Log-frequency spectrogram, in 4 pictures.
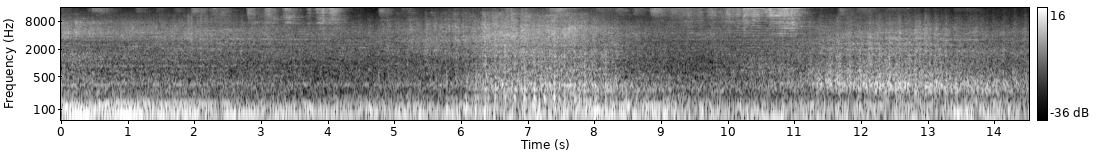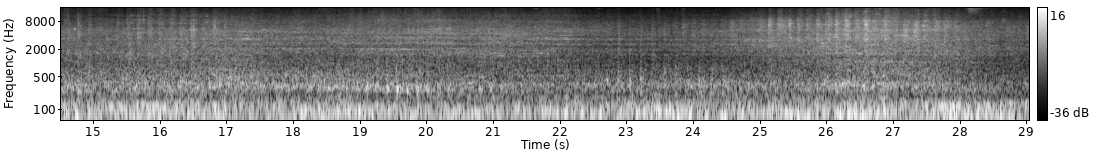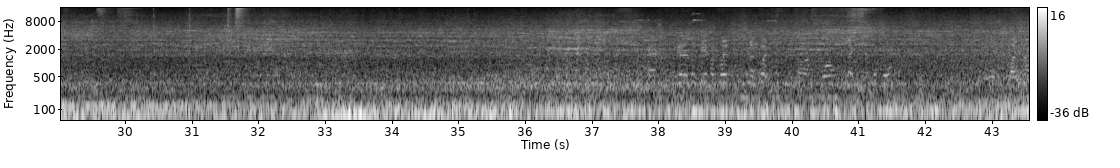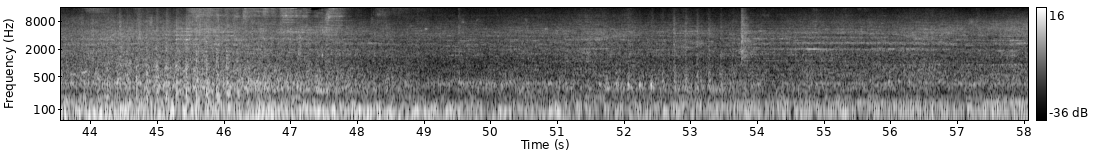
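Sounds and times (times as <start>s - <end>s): wheels rumbling on rail: 0.0s - 58.0s
clickety-clack of wheels: 4.8s - 29.5s, 43.2s - 49.8s, 51.1s - 54.1s.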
